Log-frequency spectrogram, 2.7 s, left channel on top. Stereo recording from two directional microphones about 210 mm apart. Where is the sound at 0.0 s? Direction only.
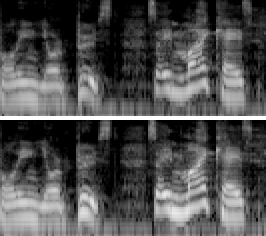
5° right (ahead or behind).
